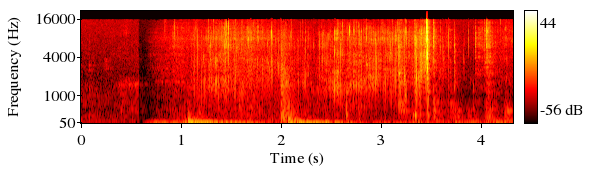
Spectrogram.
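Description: Eating sounds from a giant gummy pizza jelly: biting and chewing the soft gummy, with uneven wet crackly mouth noises that start about half a second in after a moment of silence.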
